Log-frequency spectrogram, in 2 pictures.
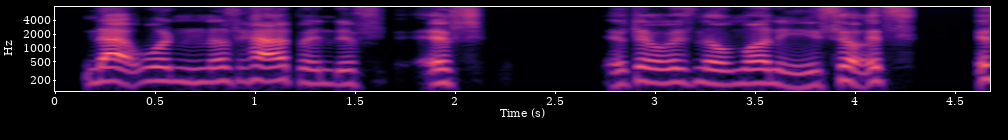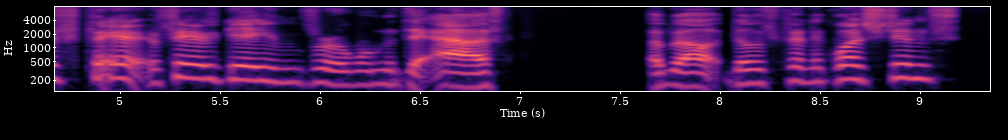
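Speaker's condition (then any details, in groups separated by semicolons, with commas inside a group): Spastic quadriplegic cerebral palsy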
